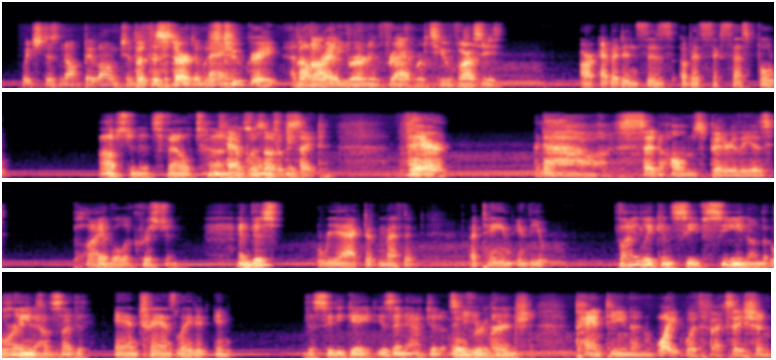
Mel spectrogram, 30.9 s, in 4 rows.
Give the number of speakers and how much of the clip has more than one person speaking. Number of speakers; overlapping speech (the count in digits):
5, about 15%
